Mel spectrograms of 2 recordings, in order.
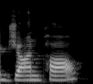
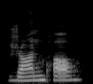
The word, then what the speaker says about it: Jean Paul: Are you well up in your John Paul? Jean Paul, I believe, is the better pronunciation of that fairly.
